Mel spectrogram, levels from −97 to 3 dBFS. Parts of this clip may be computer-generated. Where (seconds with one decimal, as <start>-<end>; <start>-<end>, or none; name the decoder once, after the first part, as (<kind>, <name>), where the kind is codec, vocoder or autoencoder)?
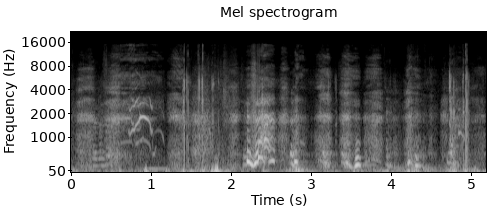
none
